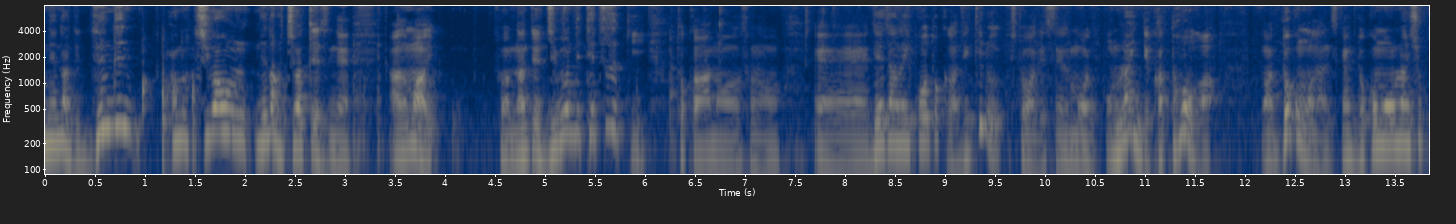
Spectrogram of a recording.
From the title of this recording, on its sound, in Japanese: 今日は洗い物しながら収録しました。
